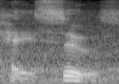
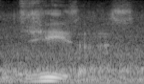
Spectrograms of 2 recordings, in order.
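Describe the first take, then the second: First: The name begins with a Y sound. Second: The name begins with a J sound. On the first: This is the original form of the name. The speaker calls it right. "his name's Jesus" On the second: This form did not exist back then. The speaker calls it wrong. "not Jesus, because back then there was no J"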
